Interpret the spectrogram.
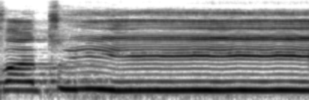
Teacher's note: یا مدہ کے بعد حمزہ اسی کلمے میں ہے تو یہاں پر مد متصل ہوگی، 3 سے 5 الف تک کھینچ کر پڑھیں گے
